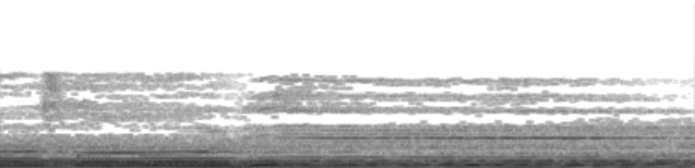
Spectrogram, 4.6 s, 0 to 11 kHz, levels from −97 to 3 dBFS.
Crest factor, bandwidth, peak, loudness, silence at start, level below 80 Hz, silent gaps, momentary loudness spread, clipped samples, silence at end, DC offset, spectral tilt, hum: 12 dB; 6.4 kHz; -10 dBFS; -23 LUFS; 0 s; -42 dBFS; none; 5 LU; under 0.1%; 0 s; under 0.1%; -8.5 dB/octave; none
